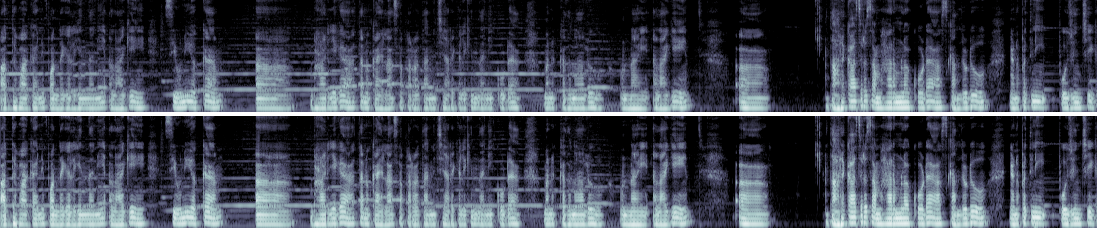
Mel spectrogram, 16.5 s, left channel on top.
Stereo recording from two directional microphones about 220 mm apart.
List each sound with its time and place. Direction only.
0.2 s speech: 25° right (ahead or behind)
